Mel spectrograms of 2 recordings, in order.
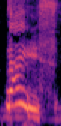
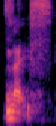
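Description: First: It sounds warm and enthusiastic. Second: It sounds flat and dismissive.

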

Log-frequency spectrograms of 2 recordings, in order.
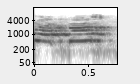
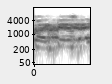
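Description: First: The voice is high and sweet. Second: The voice is lower and stronger. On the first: The speaker sounds timid and not taken seriously. The speaker calls it wrong. "she went from speaking like this" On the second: The speaker sounds confident and authoritative. The speaker calls it right. "to having a voice like this"

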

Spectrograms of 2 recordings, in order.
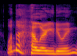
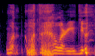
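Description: First: The voice is plain and unforced. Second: The voice is pushed to sound raspy.

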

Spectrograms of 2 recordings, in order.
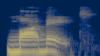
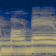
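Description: First: The word ends with a clear T sound. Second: The word ends without any T sound. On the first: The speaker calls it right. "So I say Monate, modern nature" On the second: The speaker calls it wrong. "with a silent T like it's French"

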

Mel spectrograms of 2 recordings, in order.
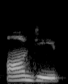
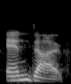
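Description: First: The word is pronounced in a fancy way. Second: The word is pronounced in an ordinary way. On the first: The speaker is being pretentious. "depending on if you're being pretentious like I am" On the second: The speaker is being a normal person. "or if you're just going to be a normal person"

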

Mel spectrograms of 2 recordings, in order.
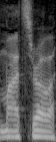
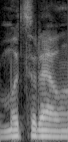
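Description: First: It is said in a standard American way. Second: It is said in an Italian-American way. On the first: "instead of mozzarella" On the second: "say it like an Italian"

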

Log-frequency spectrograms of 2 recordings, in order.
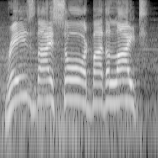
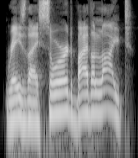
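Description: First: It is read in a dramatic, put-on voice. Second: It is read in a plain, ordinary voice.

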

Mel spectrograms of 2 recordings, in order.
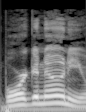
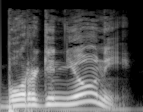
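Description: First: The name is said without an Italian accent. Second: The name is said in a thick Italian accent.

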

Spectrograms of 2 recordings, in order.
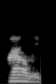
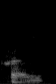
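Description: First: The name does not rhyme with holy. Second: The name rhymes with holy. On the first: The speaker calls it wrong. "I used to say Crowley" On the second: The speaker calls it right. "he rhymes his last name with holy. So I say Crowley"

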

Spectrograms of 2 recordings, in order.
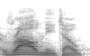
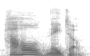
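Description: First: The R at the start is clearly pronounced. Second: The R at the start is silent. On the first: The speaker calls it wrong. "It's not Raul Neto" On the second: The speaker calls it right. "It is Raul Neto. Raul Neto is a silent R"

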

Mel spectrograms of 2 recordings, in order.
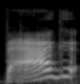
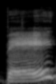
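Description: First: The word is said with a neutral accent. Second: The word is said with a regional accent. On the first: This is how it is said in the new city. The speaker calls it right. "instead of bag" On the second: This is how it is said back home. The speaker calls it wrong. "I said the word bag instead of bag"

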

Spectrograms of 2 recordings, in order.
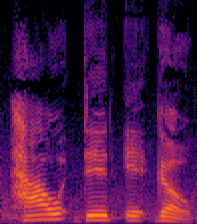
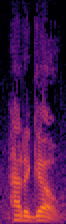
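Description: First: It is said slowly, with every word full. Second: It is said quickly, with words run together.

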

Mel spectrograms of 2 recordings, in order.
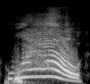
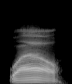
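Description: First: It sounds thrilled and excited. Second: It sounds flat and disappointed.

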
